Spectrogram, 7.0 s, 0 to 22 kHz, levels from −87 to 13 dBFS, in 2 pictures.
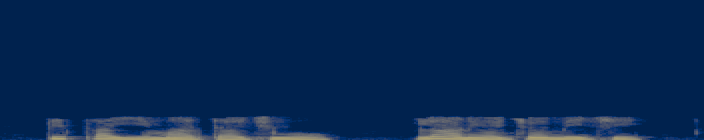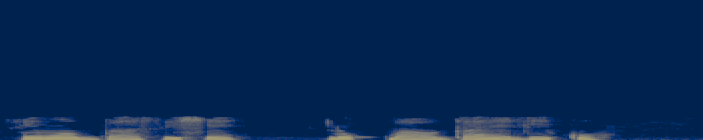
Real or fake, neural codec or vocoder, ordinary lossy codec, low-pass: real; none; MP3, 24 kbps; 3.6 kHz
